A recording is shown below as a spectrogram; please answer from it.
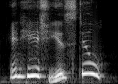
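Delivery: very high, gleeful, joyful little squeak. The baby bear finds Goldilocks in its bed, squeaking joyfully. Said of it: "squeaked the baby bear joyfully".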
